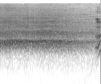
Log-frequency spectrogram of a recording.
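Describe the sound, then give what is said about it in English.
A crowd cheers in one loud, steady roar of mixed voices that holds throughout, with a single rising whoop breaking through right at the end. “Two, give me a cheer. Three, give me a cheer.”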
